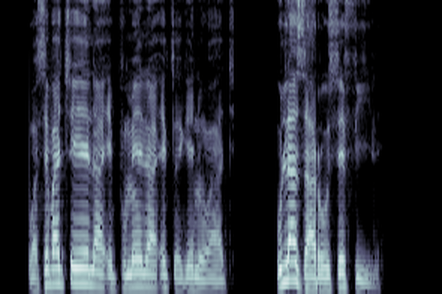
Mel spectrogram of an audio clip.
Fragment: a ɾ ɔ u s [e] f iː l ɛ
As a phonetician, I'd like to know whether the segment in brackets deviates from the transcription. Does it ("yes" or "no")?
no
